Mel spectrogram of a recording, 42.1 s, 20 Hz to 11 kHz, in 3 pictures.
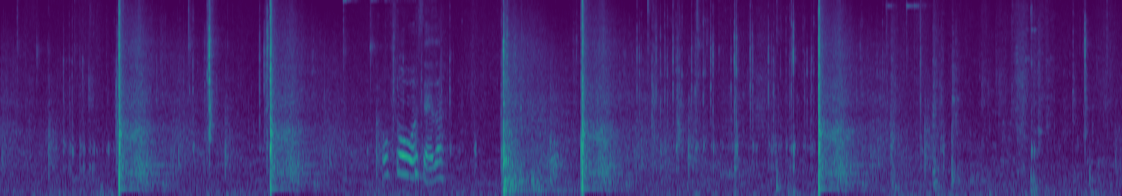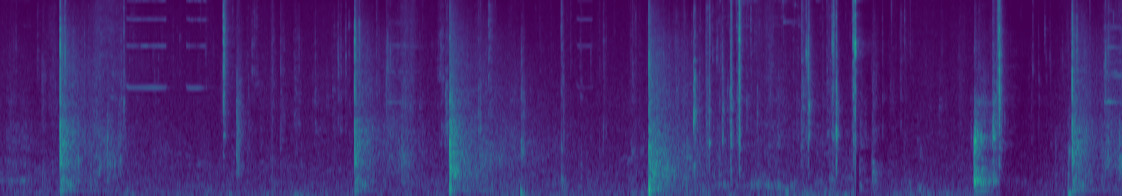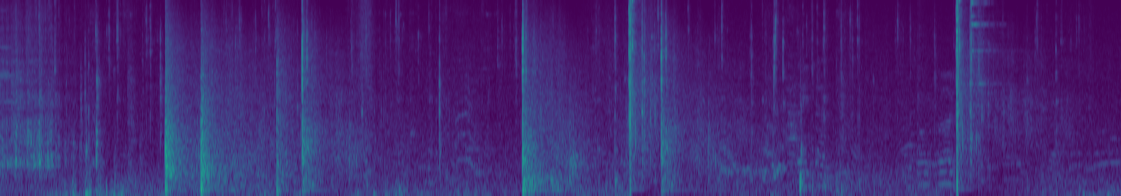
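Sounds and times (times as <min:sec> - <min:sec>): handgun shots echoing: 0:01.4 - 0:02.7, 0:03.3 - 0:04.3, 0:06.3 - 0:08.2, 0:10.2 - 0:11.4, 0:40.0 - 0:40.9.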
